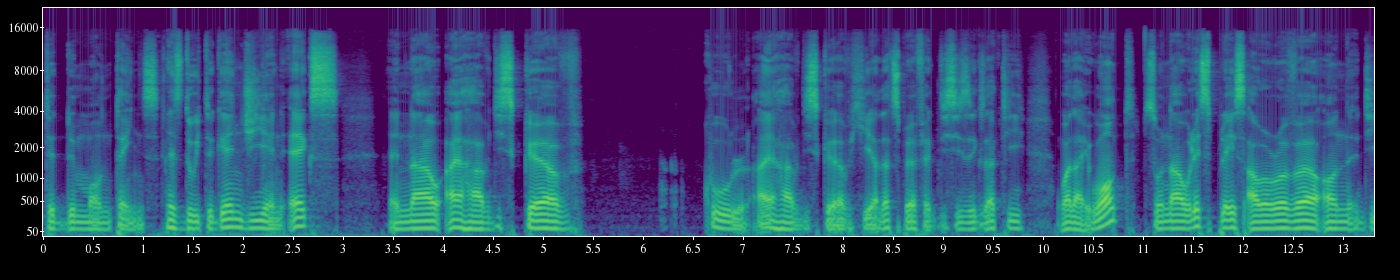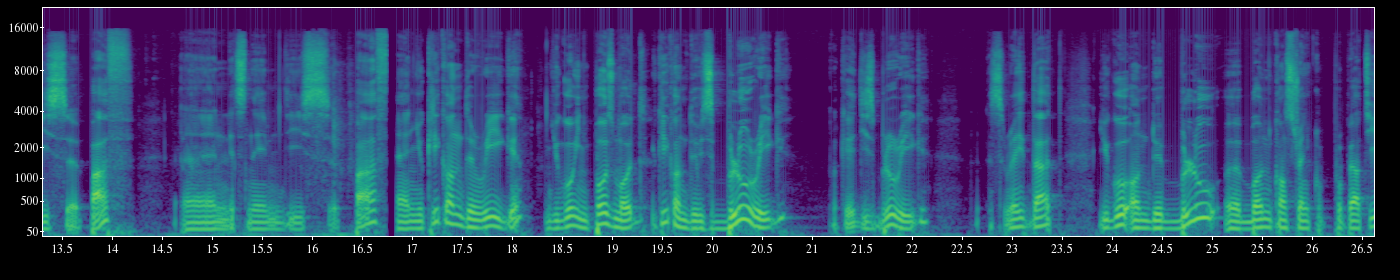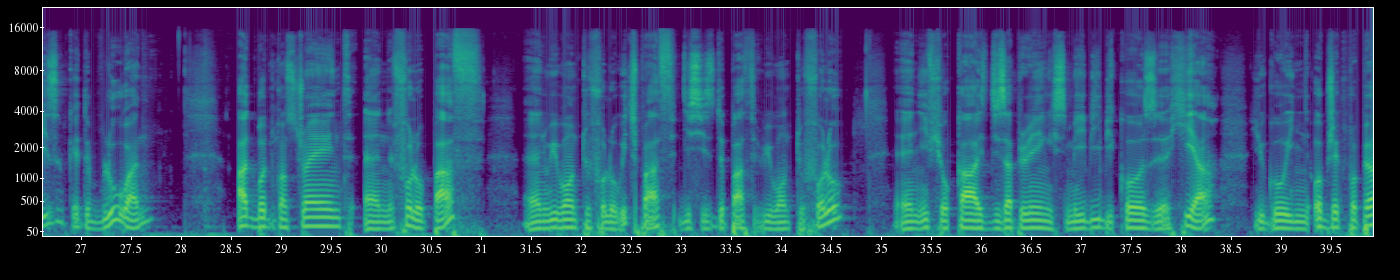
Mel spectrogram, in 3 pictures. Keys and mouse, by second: 1.9 g, 2.2 x, 8.4 click, 8.9 Tab, 11.2 click, 14.7 F2, 16.7 click, 16.7 BackSpace, 19.1 ctrl+Tab, 19.7 click, 22.8 click, 28.9-30.4 drag, 32.0 click.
